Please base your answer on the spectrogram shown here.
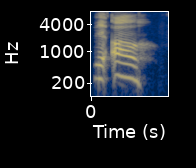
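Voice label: "pi2ao3" Mandarin Chinese, female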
